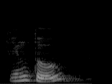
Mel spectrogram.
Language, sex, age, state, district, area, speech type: Bengali, male, 18-30, West Bengal, Uttar Dinajpur, urban, spontaneous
